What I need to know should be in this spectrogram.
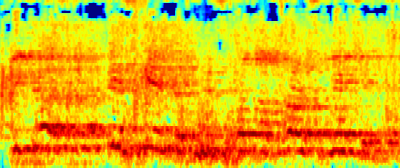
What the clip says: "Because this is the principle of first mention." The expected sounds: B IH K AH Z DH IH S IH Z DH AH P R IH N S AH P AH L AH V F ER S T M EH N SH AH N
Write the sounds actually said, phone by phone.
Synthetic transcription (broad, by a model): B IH K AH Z DH IH S IH Z DH AH P R IH N S AH P AH L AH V F ER S T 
